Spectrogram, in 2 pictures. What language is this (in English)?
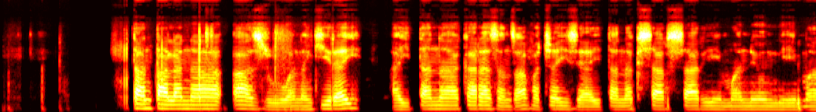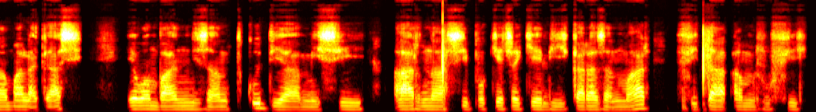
Malagasy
